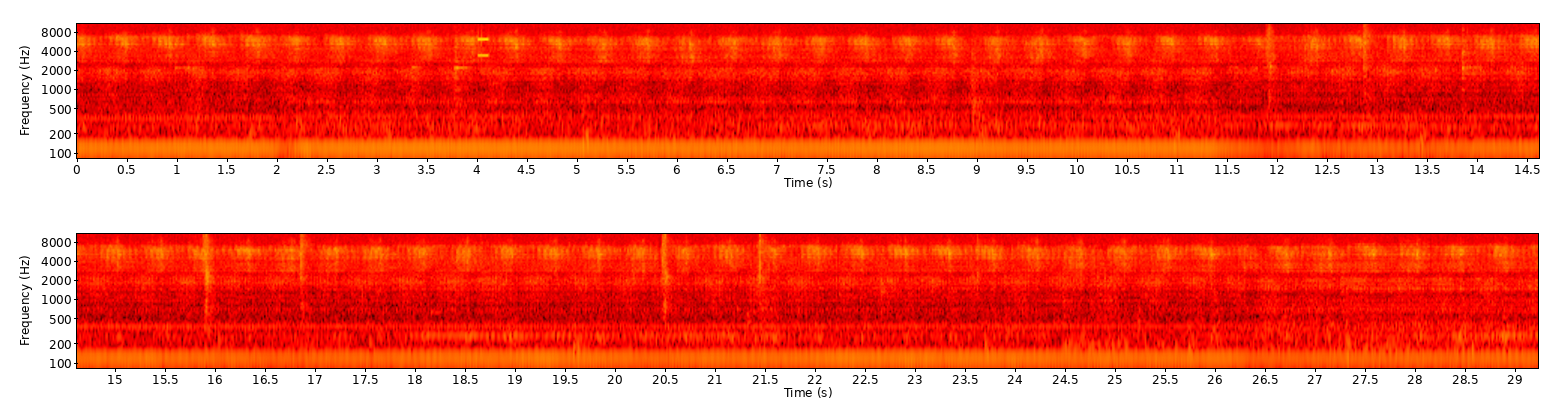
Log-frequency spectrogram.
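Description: Motor-driven petting arm of a home-built cat-petting machine running: a steady low hum with a quick, even ticking from its mechanism and a few separate clicks.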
